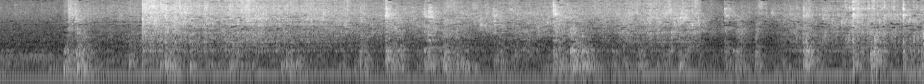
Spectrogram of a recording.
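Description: Cut potato pieces going into hot oil in a metal kadai start sizzling about two seconds in, then keep frying with a steady hiss. A metal spatula clicks and scrapes against the pan as they are stirred.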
